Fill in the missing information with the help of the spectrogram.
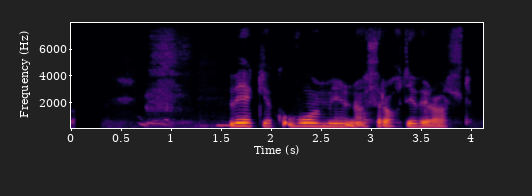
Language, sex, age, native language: Icelandic, female, 12, Icelandic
